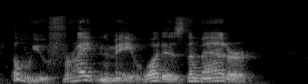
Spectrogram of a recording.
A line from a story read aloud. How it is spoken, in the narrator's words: Lincoln exclaimed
